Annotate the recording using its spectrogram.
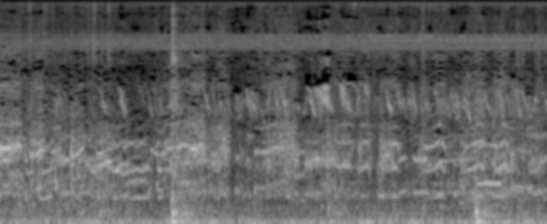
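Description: A pen of young chicks peeping: many rapid, short, high falling chirps, with lower chicken calls mixed in. Two dull thumps, about two and a half and seven seconds in.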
